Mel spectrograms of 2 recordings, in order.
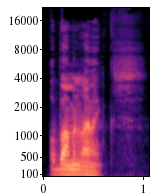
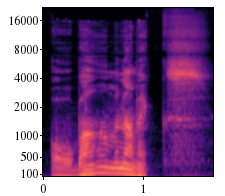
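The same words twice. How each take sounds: First: The word is said quickly. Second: The word is said slowly. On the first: "It sounds good if you say it fast" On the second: "or if you say it slow"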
